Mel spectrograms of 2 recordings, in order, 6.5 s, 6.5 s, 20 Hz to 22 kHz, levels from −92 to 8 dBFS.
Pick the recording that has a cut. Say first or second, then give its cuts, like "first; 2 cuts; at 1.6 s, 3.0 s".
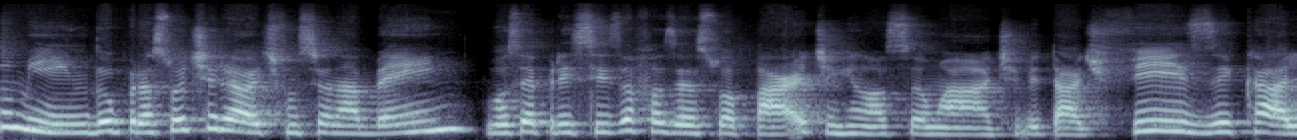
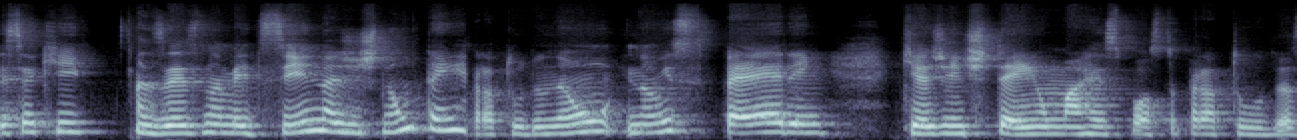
second; 1 cut; at 2.3 s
